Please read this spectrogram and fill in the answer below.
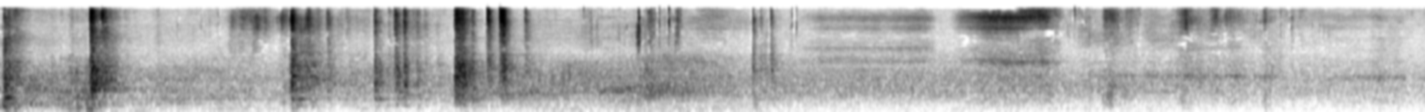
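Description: Slide-out two-burner stove of a travel trailer's outside kitchen being pulled out of its cabinet and its cover flipped open: several clunks and clicks in the first few seconds. A short hiss follows about seven seconds in.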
